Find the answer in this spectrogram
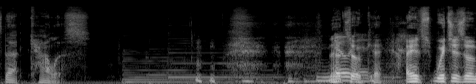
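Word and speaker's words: Calais: that's uh pronounced around here these parts we pronounce that callus that's okay which is a mispronunciation in most people uh it's a you know an anglicisation of C so it's spelled CA and pronounced Callis and and it's a cute cool little place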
